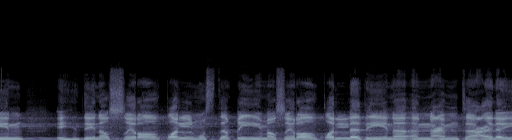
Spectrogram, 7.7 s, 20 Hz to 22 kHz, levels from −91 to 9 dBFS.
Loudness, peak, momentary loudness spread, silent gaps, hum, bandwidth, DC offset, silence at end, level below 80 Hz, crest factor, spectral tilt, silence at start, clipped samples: -31 LUFS; -16 dBFS; 6 LU; none; none; 11.5 kHz; under 0.1%; 0 s; -78 dBFS; 18 dB; -4.5 dB/octave; 0 s; under 0.1%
